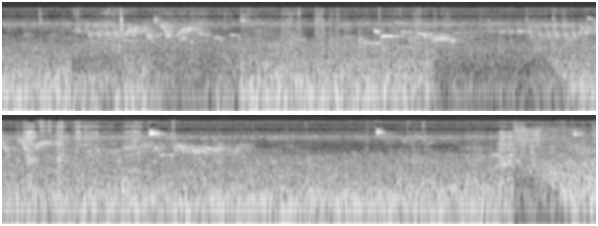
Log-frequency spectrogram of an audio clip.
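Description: Faint outdoor ambience: a steady low hiss with a few faint, scattered bird chirps.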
